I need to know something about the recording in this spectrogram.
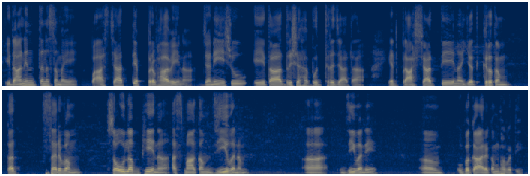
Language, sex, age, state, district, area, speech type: Sanskrit, male, 18-30, West Bengal, Darjeeling, urban, spontaneous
